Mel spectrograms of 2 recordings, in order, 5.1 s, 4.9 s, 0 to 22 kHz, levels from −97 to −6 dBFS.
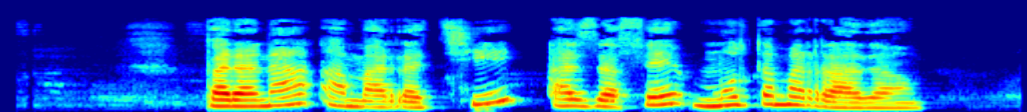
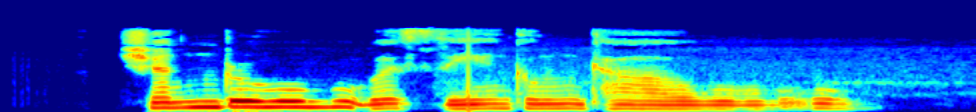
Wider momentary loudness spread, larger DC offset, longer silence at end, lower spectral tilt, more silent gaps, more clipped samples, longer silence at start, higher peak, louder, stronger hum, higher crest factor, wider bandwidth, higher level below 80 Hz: second, 10 LU vs 15 LU; neither; about the same, 0.55 s vs 0.65 s; about the same, -6 dB/octave vs -6.5 dB/octave; neither; neither; first, 1.05 s vs 0.6 s; about the same, -4 dBFS vs -2 dBFS; second, -23 LUFS vs -18 LUFS; neither; about the same, 20 dB vs 16 dB; first, 11.5 kHz vs 7.8 kHz; second, -76 dBFS vs -56 dBFS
